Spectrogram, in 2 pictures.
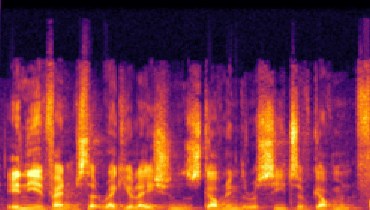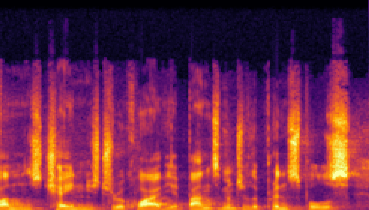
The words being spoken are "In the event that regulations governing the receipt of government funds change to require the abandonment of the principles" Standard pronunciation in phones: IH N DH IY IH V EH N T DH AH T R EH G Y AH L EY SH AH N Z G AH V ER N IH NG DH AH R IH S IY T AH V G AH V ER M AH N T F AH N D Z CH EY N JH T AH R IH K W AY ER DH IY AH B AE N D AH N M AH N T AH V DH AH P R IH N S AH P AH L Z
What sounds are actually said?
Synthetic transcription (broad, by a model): IH N DH IY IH V EH N T DH AH T R EH G Y AH L EY SH AH N Z G AH V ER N IH NG DH AH R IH S IY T AH V G AH V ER M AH N T F AH N D Z CH EY N JH T AH R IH K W AY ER DH IY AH B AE N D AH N M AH N T AH V DH AH P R IH N S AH P AH L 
